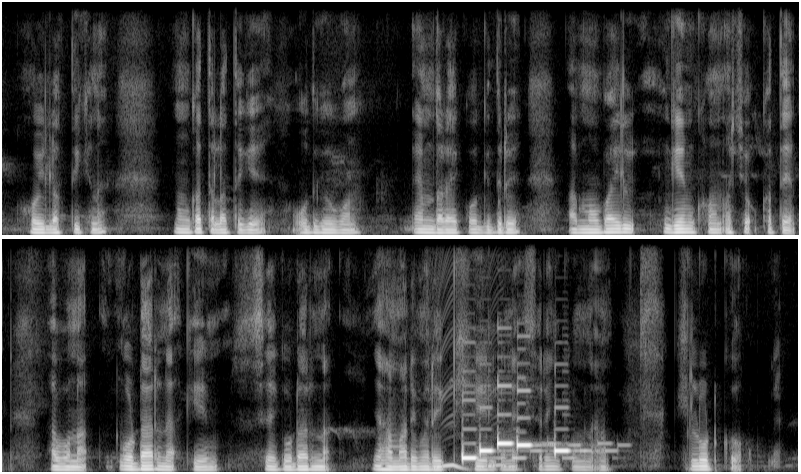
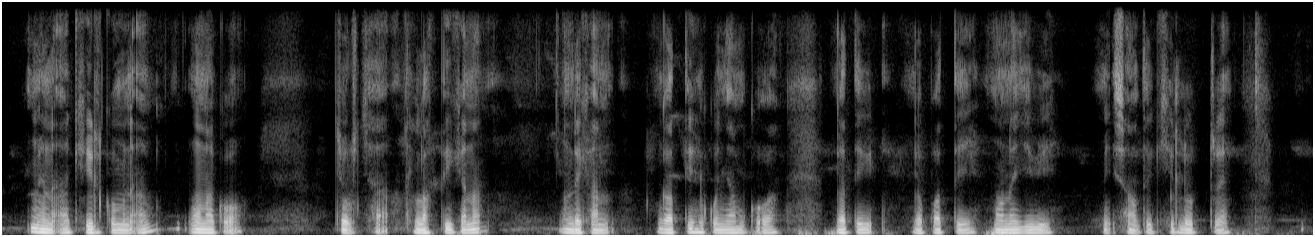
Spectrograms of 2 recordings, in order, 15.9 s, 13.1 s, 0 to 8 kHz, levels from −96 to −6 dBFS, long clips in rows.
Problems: background sounds at intervals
